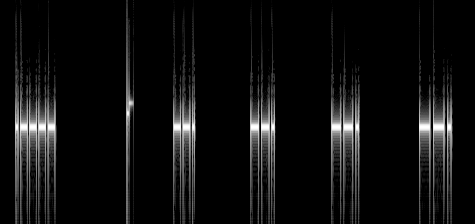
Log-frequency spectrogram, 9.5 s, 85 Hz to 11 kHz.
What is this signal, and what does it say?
Morse code, heard as a keyed tone, about 23 wpm, 700 Hz. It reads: 1 G G G G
